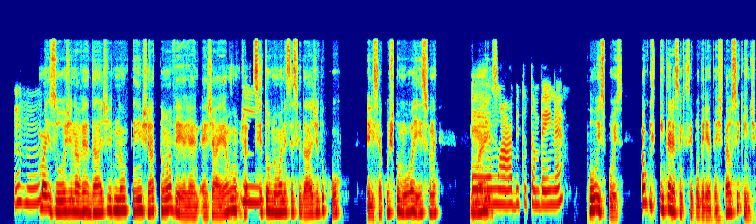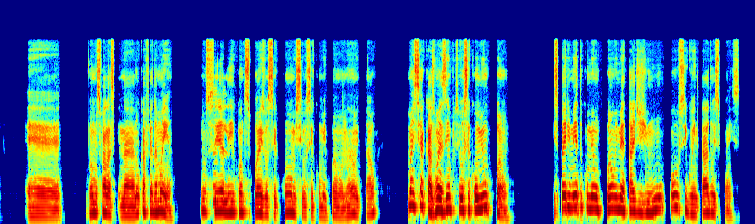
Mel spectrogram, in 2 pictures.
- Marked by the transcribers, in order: other background noise
- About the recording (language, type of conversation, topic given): Portuguese, advice, Como posso aprender a reconhecer os sinais de fome e de saciedade no meu corpo?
